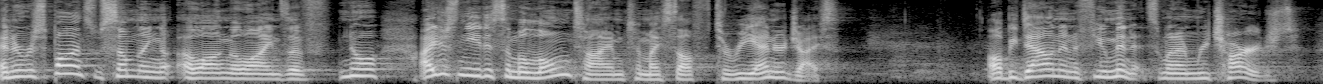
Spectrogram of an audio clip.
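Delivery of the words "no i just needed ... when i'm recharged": normal talking voice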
